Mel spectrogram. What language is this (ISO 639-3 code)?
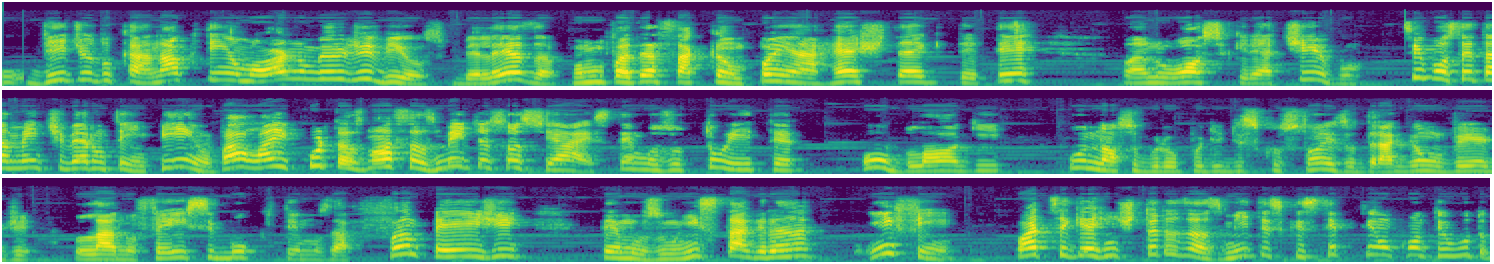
por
